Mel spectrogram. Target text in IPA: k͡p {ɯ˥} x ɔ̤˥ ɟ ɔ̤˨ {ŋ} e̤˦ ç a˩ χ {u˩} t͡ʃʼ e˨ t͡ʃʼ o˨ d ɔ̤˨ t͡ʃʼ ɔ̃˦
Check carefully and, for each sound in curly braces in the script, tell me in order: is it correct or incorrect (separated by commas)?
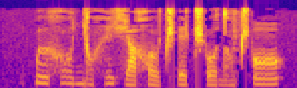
correct, incorrect, correct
